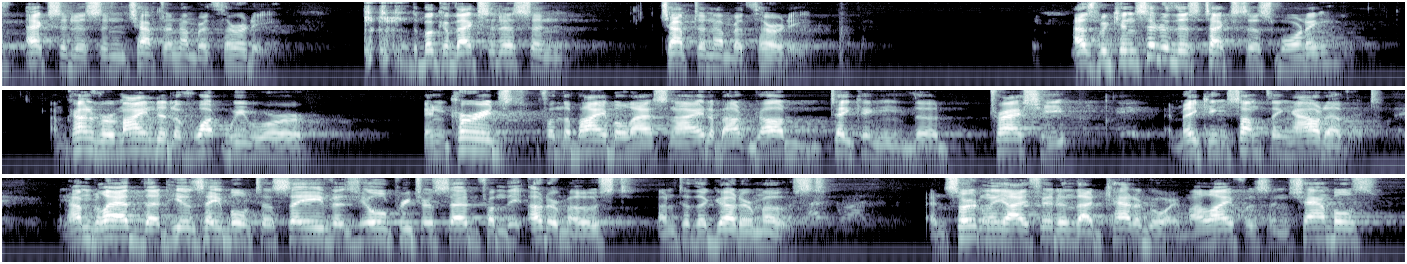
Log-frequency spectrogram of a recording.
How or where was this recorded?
large echoing room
